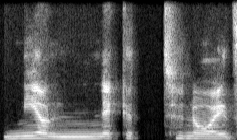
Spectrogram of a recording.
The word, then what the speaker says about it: neonicotinoids: Can you say that again? Neonicotinoids. I've been wanting to know how to pronounce that. I think, who knows if I've got it right, but we've had a lot of public hearings on it, so I'm getting closer to pronouncing these things correctly. I think you actually got it right.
